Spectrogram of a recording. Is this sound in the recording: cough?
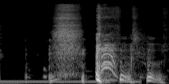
yes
